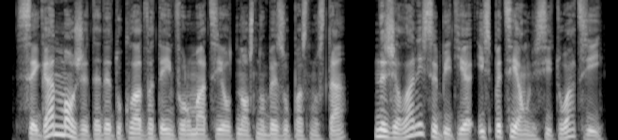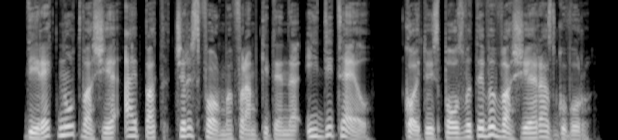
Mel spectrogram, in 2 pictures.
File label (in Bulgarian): bulgarian e-learning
